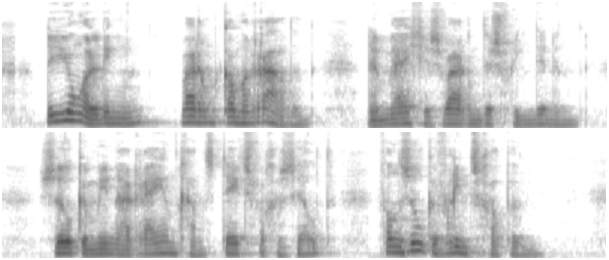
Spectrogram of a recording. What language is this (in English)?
Dutch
